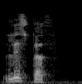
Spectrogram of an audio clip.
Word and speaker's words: Lispeth: The Kotgarh chaplain christened her Elizabeth, and Lispeth is the hill or Pahari pronunciation.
